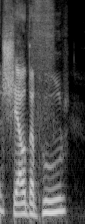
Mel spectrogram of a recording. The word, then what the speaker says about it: chair de poule: Is my pronunciation good? Chair de poule. – Yeah, that's really good.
